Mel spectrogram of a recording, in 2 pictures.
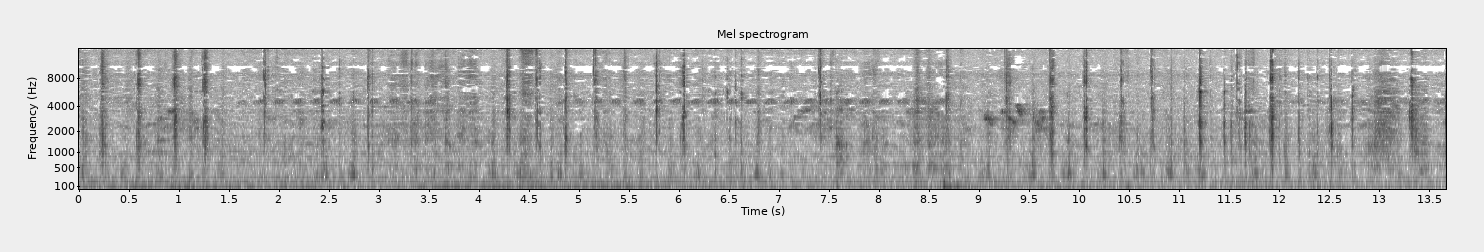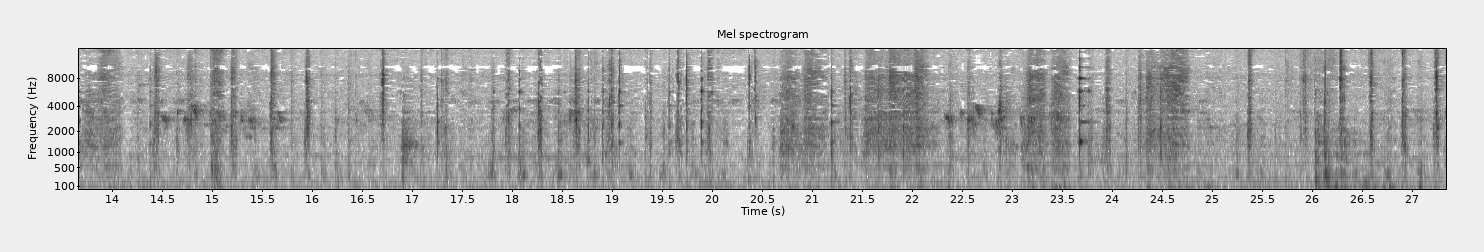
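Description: Close-up eating sounds: a person chewing and smacking lips over braised pork rib and rice, a dense run of small wet clicks and smacks. Birds chirp faintly in the background.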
